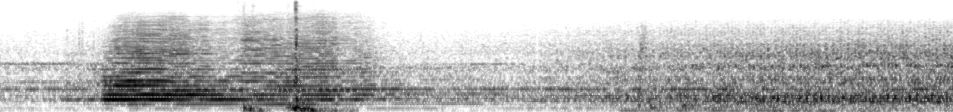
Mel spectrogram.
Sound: gears creaking; dramatic music

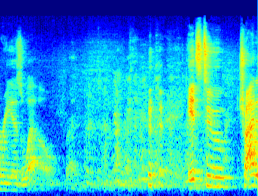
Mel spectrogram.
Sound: laughter

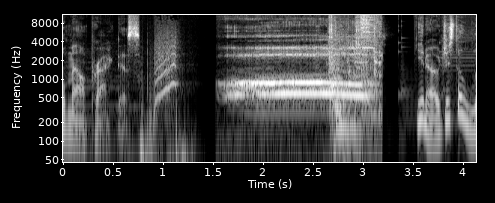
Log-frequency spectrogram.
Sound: record scratch; crashing noises ensue

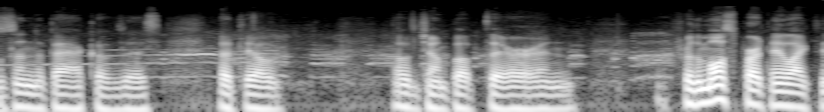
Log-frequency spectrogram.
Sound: chickens clucking

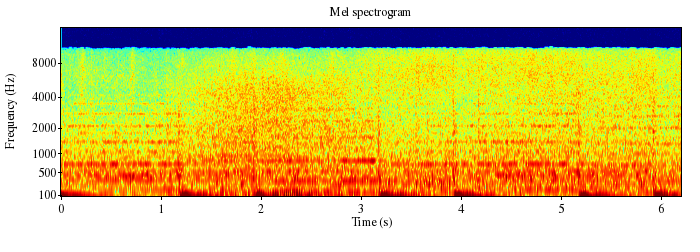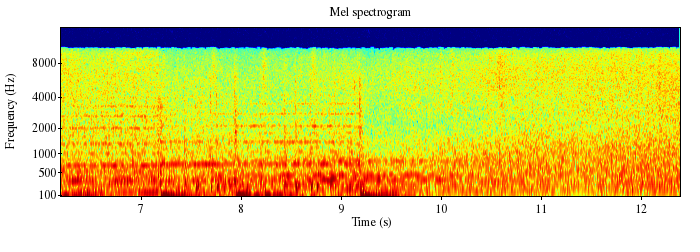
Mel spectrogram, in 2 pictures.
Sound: sounds of ocean waves

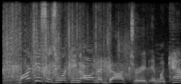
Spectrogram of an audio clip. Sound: audience clapping

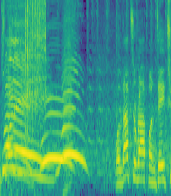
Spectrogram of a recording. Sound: men cheering

